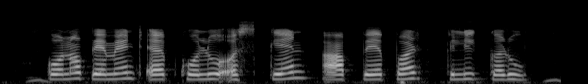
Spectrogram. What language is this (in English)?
Maithili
